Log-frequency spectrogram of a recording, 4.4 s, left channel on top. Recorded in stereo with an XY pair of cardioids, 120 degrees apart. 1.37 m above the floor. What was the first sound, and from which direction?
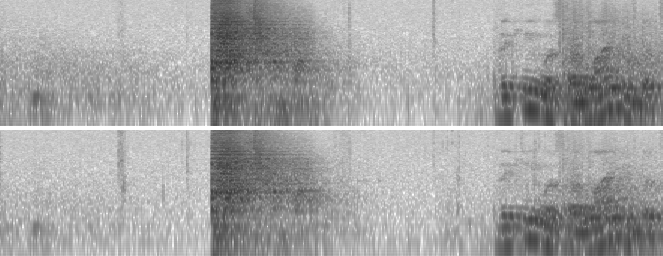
A gunshot, 35° left.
